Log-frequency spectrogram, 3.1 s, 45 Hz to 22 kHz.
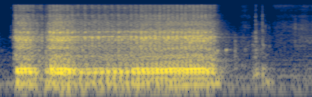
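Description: A Juki DDL-8700H industrial sewing machine stitching through paper and cardboard with #138 thread runs fast for about two seconds, a loud steady whirring buzz with a brief stutter near the start, then stops abruptly and a few faint clicks follow.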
